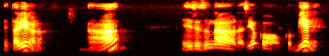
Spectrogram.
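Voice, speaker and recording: Male pastor, sermon delivery, gravelly and earnest with big swings in volume. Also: mid-range voice, big pitch swings, a little slow. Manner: earnest, with sudden loud rises and soft drops; acts out little dialogues in changed voices.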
